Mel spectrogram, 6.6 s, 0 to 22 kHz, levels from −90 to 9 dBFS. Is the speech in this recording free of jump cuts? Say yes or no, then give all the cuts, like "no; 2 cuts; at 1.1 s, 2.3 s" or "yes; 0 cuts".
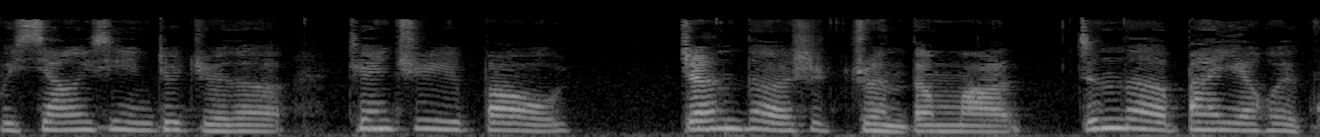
yes; 0 cuts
